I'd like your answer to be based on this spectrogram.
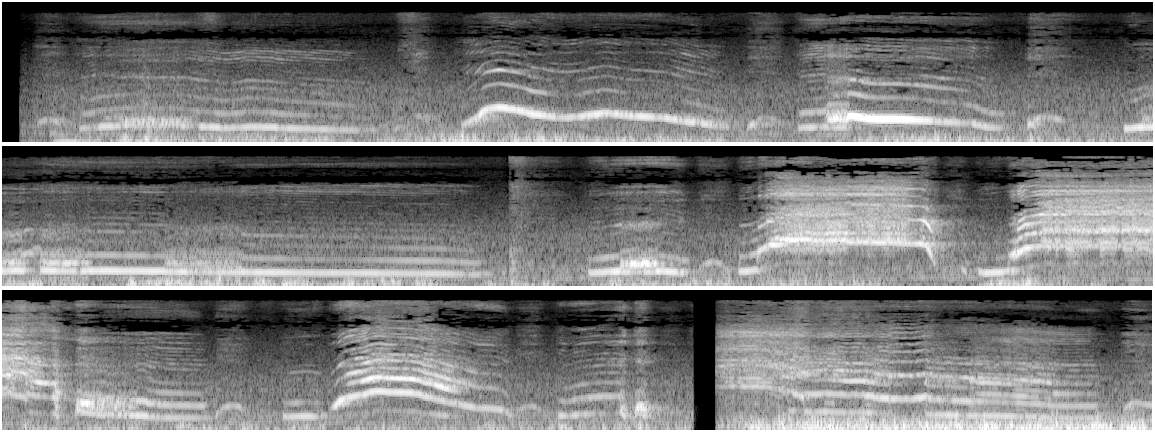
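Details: Baby crying for books, possibly from jealousy of a brother: rising and falling wails with sobbing breaths between, indoors with background voices; ordinary upset infant cry.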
